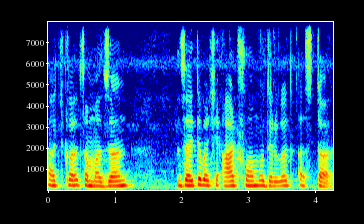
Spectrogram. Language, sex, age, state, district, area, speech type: Goan Konkani, female, 18-30, Goa, Salcete, rural, spontaneous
